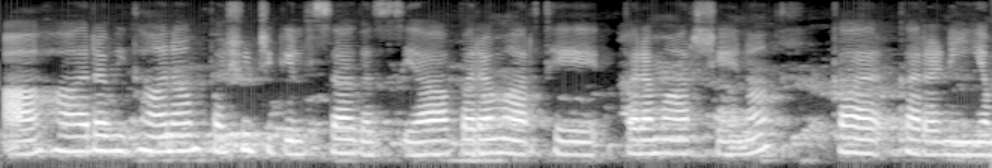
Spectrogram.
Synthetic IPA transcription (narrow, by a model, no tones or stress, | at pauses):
a̰ːɦaːɾɐʋid̪ʱaːnaːmpɐʃut͡ʃikilsaːɡɐsjaːpɐɾɐmːɾt̪ʰepɐɾɐmaːɾʃeːnɐ | kɐɾɐɳijɐm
